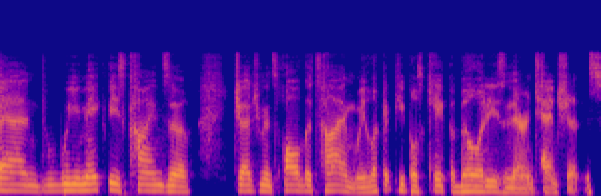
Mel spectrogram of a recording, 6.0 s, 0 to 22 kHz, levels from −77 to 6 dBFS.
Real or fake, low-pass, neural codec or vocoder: fake; 7.2 kHz; codec, 44.1 kHz, 2.6 kbps, SNAC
